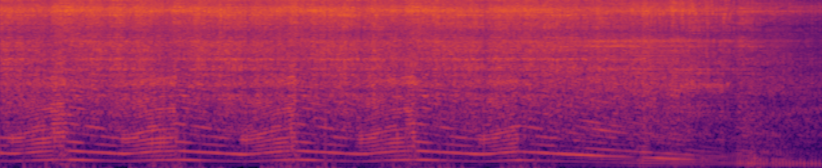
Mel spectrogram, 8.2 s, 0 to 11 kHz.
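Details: Honda Supra X 125 single-cylinder with carburetor (Karisma unit also mentioned), brought in for an "ngok" snoring noise when throttled, tested in a rice field: clean revs that climb and fall smoothly several times, no bogging or stumble; running healthy.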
